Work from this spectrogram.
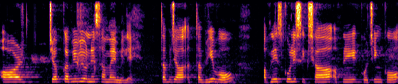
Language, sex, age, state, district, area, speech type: Hindi, female, 18-30, Bihar, Madhepura, rural, spontaneous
